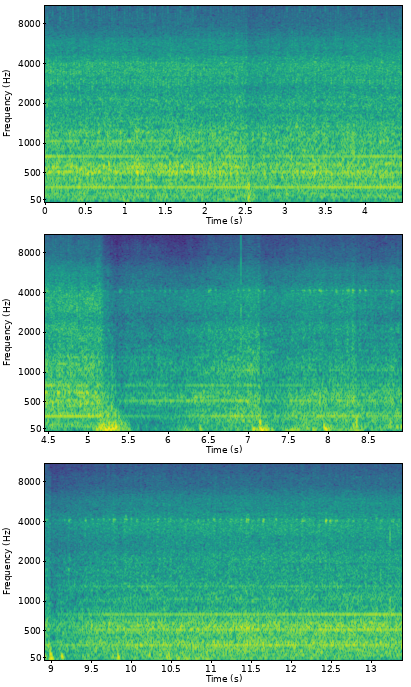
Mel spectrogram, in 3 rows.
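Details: 1998 Fiat Marea engine at idle: steady hum with an irregular ticking clatter on top, briefly dipping midway; unexplained abnormal mechanical noise.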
